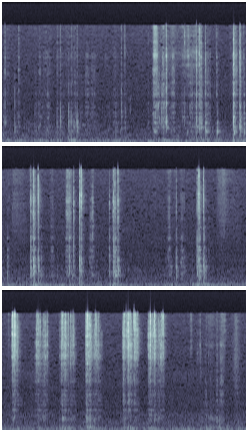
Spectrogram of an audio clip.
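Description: Long dark-painted nails tap the sides and frame of the upright lid of an open, hollow blue plastic Battleship game case, with pegs set in the lid grid. The result is an irregular run of quiet, short, dry plastic clicks and bright scratchy taps that stop almost instantly, with brief clustered bursts over a faint low background hum.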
